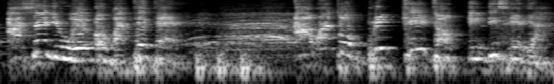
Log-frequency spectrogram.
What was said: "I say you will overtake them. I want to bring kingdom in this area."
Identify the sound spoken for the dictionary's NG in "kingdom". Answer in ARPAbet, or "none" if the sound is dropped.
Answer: none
